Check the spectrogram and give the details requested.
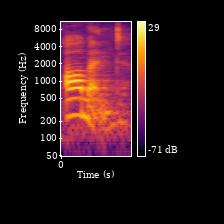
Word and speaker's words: almond: today palm tree bomb all these words have a silent L so this is the IPA for almond so this one is almond calm palm bomb next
